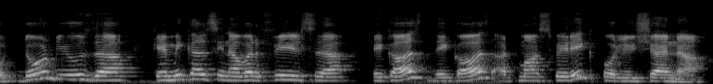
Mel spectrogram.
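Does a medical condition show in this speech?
No.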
